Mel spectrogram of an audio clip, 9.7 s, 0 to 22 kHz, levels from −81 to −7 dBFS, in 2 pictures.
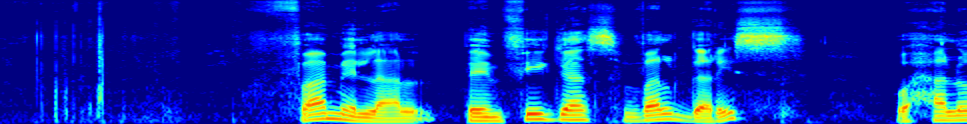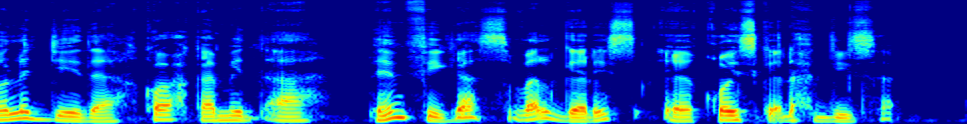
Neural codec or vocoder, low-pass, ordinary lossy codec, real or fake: none; none; none; real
